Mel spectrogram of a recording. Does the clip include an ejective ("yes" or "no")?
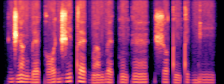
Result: no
